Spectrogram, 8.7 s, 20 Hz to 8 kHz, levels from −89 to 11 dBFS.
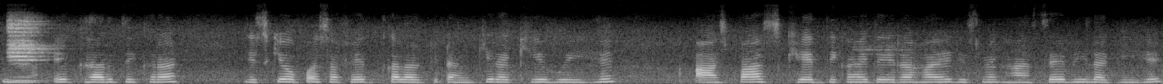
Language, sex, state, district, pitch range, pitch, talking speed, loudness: Hindi, female, Bihar, Saharsa, 230-240 Hz, 235 Hz, 170 wpm, -18 LUFS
